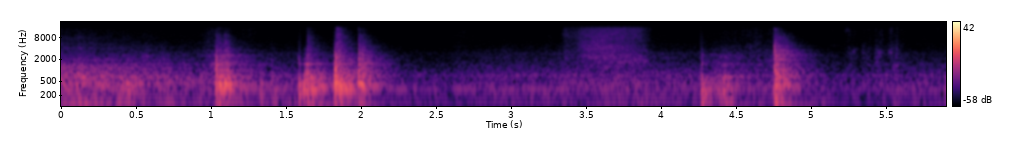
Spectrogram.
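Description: A wooden block knocks against a workbench.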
